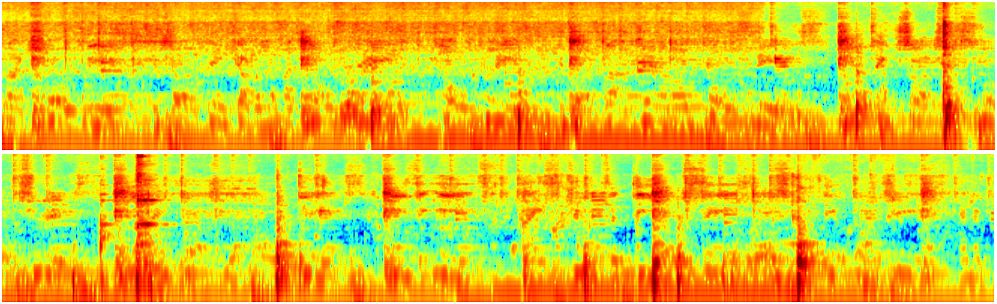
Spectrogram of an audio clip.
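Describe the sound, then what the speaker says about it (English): Dishes and pots clink and clatter while basmati rice is prepped at a kitchen sink, with irregular sharp knocks and rattles over a steady low hum and some running water. "Just prepping some rice that I want to cook later."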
